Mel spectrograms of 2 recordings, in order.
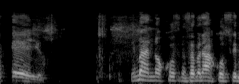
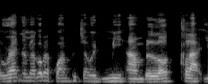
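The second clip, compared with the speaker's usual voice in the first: ordinary delivery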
